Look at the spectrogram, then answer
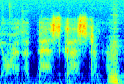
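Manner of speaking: hushed, close, intimate whisper. Narrator voicing a character who comes up to the player's ear, whispering. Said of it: "He comes up to your ear and whispers".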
